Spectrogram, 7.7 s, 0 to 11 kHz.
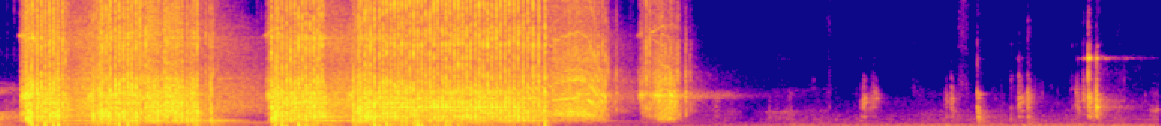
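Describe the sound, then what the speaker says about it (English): A ratchet wrench loosens the front axle bolt on a VW MK5/MK6 during a front wheel hub replacement: loud, fast bursts of ratcheting for about four seconds, then a short burst and a few faint, scattered clicks. "But let's remove our axle bolt."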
